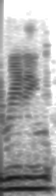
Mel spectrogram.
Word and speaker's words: Reading: Nancy Nolan actually reading MA is pronounced Reading.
